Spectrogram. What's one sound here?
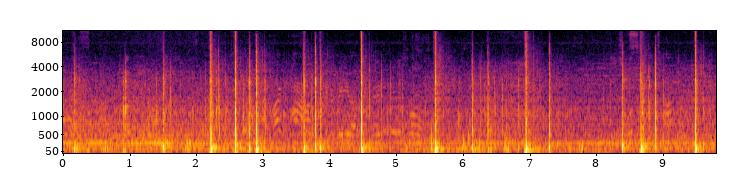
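Fireworks burst with sharp cracks and bangs in the distance, one after another.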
